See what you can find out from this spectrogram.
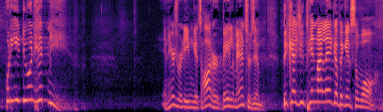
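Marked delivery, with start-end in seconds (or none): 0.1-1.4 high-pitched, loud donkey protest; indignant talking donkey. Acted. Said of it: "gives the donkey the ability to talk". 5.7-7.5 loud, high-pitched comic outrage; acted angry retort. Balaam argues back at his donkey.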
